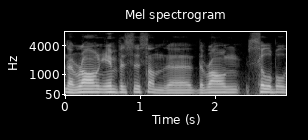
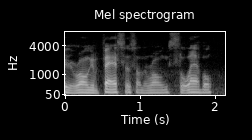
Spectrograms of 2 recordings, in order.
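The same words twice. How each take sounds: First: Said in the usual way. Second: "emphasis" stressed on the middle, em-FASS-is, and "syllable" as sil-LAB-le; wrong-syllable stress. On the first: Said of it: "the wrong emphasis on the wrong syllable". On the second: Shown as a demonstration. Announcer joking about mispronouncing, "emphasis" and "syllable" stressed on second syllables. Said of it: "Am I putting the wrong emphasis".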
